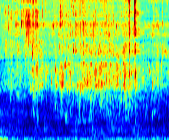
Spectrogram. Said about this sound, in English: That's my app that reminds me to drink water, which I have not done in days.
